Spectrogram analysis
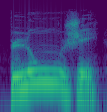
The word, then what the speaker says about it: plonger: Okay, remember that here you've got these two letters, so pl together, on, plong, and then g and e, normally that's the sound j. Okay, so here you get, obviously, as usual, the ending er, so you pronounce it e, so plonger. Plonger.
